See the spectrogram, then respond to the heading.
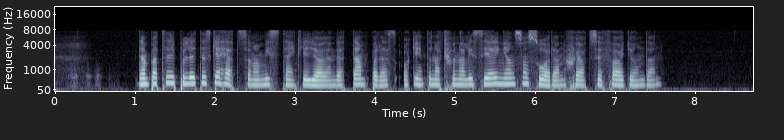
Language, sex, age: Swedish, female, 20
